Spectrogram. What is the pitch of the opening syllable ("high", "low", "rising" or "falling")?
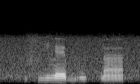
high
